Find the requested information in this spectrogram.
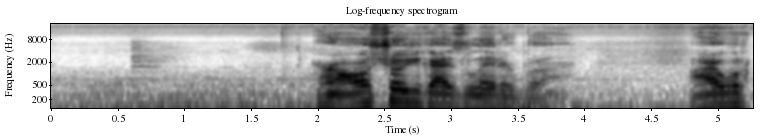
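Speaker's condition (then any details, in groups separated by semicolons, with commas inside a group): Traumatic brain injury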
